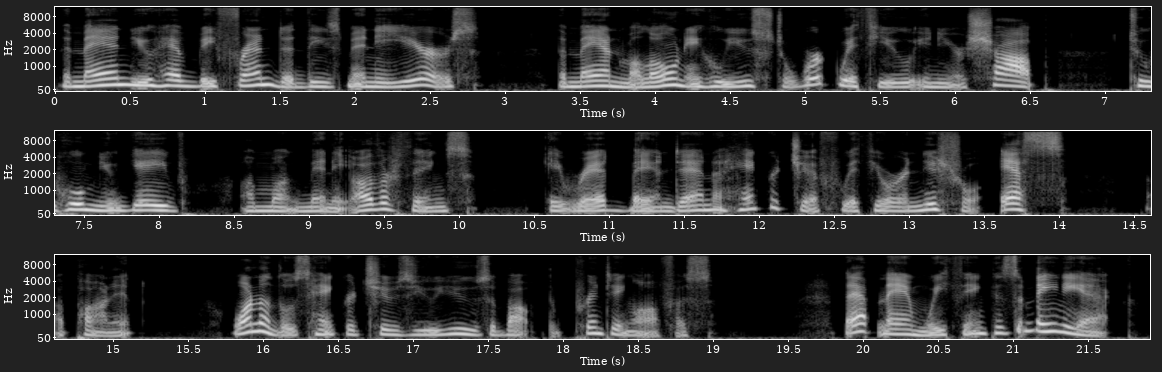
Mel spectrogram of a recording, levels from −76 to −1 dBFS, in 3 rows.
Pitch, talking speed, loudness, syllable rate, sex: 200 Hz, 145 wpm, -19 LUFS, 4.6 syllables/s, female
